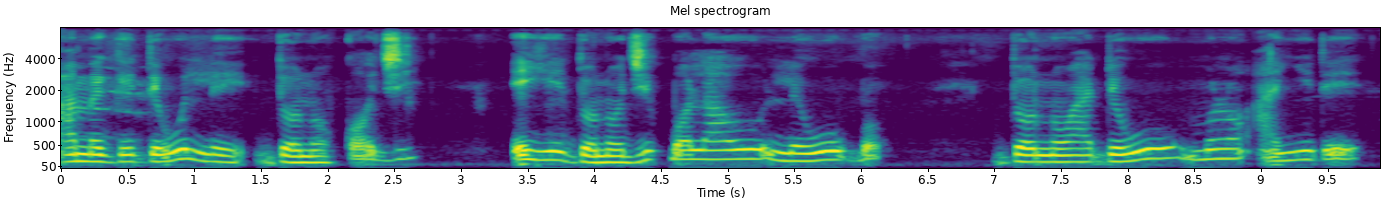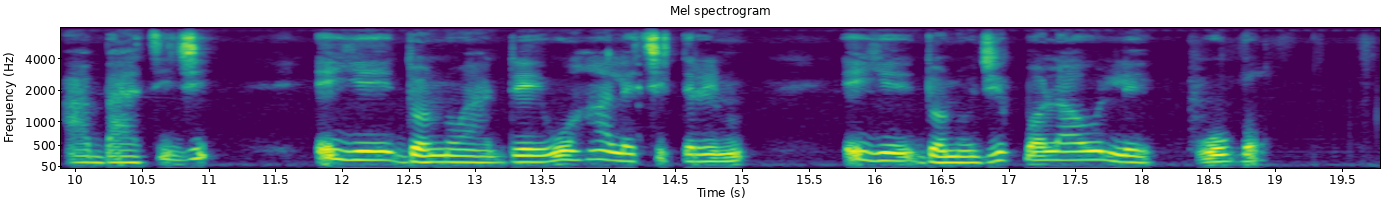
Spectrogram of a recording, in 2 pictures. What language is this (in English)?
Ewe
